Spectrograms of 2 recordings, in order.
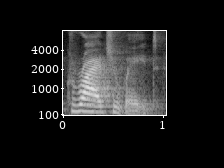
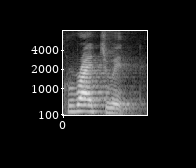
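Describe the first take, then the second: First: The final syllable is said fully, like 'ate'. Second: The final syllable is weak and reduced. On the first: The word is used as a verb. "in this case, I'm going to say graduate" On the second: The word is used as a noun or adjective. "Very reduced"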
